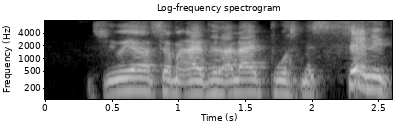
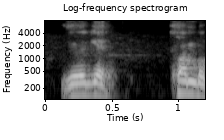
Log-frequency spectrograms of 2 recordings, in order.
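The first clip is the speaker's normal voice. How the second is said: normal talking voice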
